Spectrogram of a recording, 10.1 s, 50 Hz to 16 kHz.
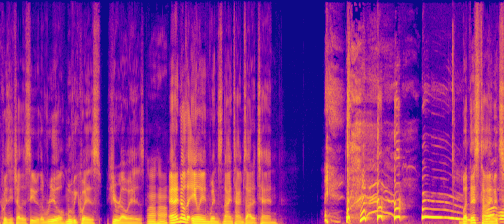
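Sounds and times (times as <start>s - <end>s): child wailing: 8.5s - 10.0s.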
